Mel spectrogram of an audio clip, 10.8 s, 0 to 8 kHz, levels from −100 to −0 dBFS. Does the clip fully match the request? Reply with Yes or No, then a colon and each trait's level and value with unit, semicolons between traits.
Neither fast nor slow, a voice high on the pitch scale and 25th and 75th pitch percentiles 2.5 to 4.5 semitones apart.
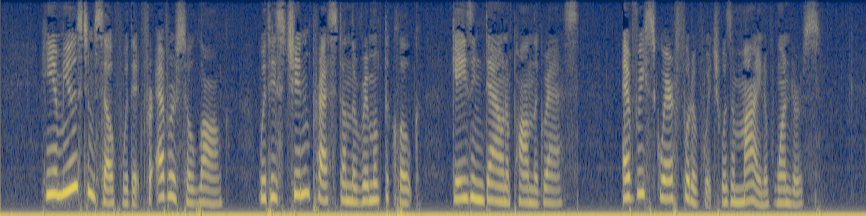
No: average, 190 wpm; high, 220 Hz; wide, 5.5 semitones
